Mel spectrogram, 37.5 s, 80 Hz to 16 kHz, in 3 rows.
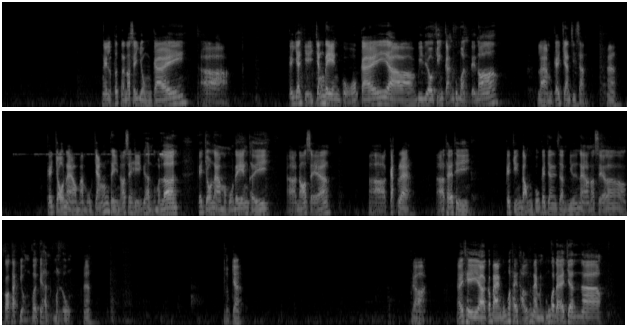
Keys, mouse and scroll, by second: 15.1-22.2 drag, 32.7 click, 35.5 click.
